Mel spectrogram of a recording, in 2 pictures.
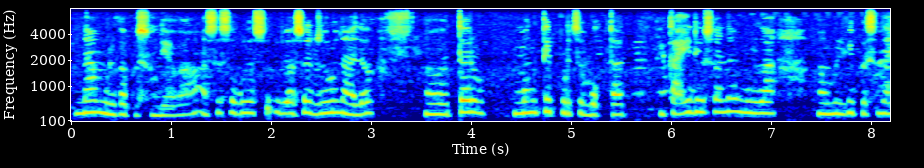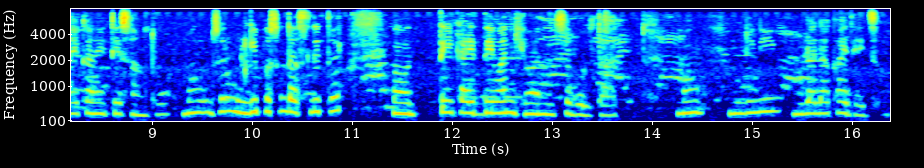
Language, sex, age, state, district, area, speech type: Marathi, female, 18-30, Maharashtra, Nanded, rural, spontaneous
